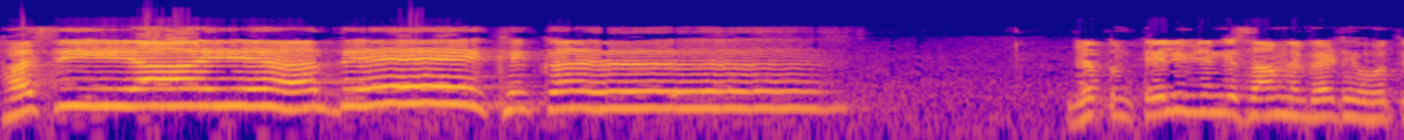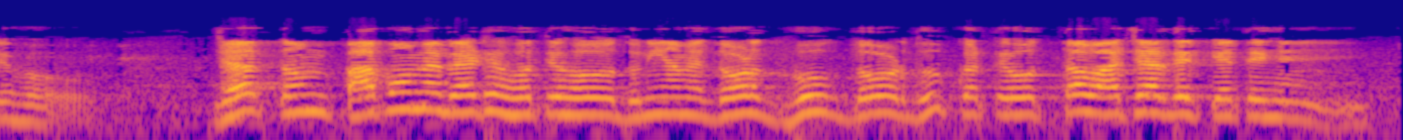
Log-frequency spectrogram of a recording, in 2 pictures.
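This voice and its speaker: A man giving a devotional lecture, chanting scripture verses slowly and explaining them with questions put to the listeners. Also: high voice, pushed and bright, a little hiss or hum. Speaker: Jain preacher. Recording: dull lo-fi recording in a reverberant hall.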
